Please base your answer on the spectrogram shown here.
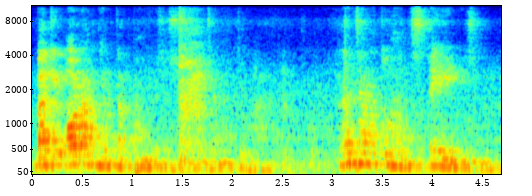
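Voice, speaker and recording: A man with an Indonesian accent preaching a sermon, swinging between loud shouted peaks and quiet joking asides with the congregation. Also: medium pitch, sing-song, moderate pace, far from the mic, a little hiss or hum. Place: large church hall. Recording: very echoey hall, voice from afar.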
